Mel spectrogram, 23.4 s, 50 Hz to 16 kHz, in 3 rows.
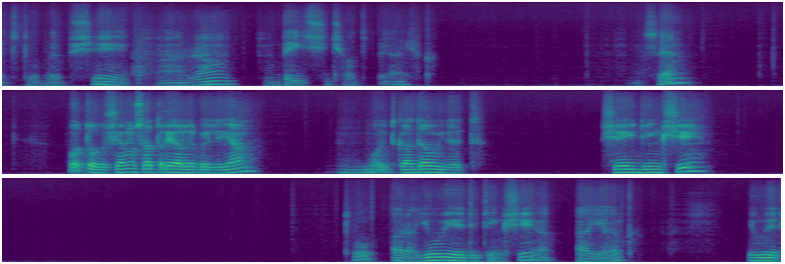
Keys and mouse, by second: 19.3 Tab.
